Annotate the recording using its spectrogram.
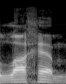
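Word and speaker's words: לָכֶם: If it's not a cuss syllable, it's always a long A. Good, good. So lachem, everybody, lachem.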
